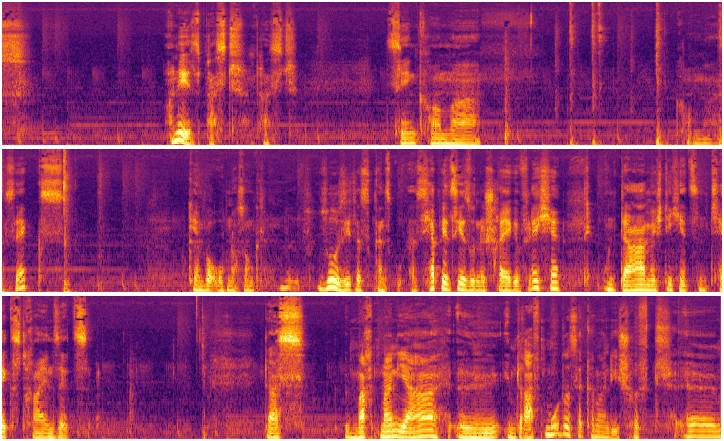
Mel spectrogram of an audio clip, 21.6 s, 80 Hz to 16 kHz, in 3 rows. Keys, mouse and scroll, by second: 0.4 click, 3.0 click, 4.8 click, 5.7 KP_1, 5.9 KP_0, 6.7 KP_Decimal, 7.2 KP_6, 7.8 Tab, 12.9 click.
